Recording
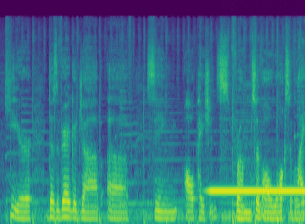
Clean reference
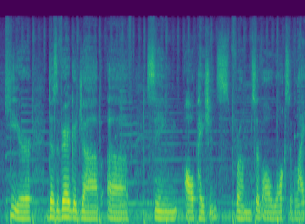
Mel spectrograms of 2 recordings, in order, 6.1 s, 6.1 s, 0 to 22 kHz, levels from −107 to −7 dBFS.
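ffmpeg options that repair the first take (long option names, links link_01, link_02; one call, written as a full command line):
ffmpeg -i in.wav -af "bandreject=frequency=600:width=30,asetnsamples=nb_out_samples=441:pad=0,asendcmd='4.4 volume volume -7dB',volume=0dB" out.wav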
